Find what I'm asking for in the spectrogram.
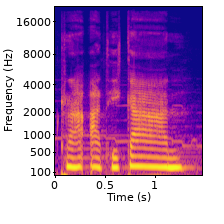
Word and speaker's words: พระอธิการ: พระอธิการ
